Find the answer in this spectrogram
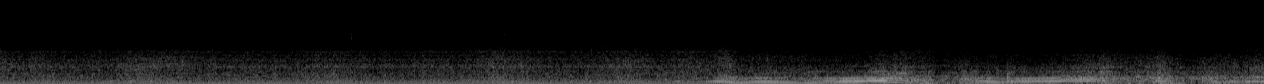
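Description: Car engine heard from inside the cabin, idling steadily, then about seven seconds in pulling away and accelerating, its pitch rising twice with a gear change between and then holding steady.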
